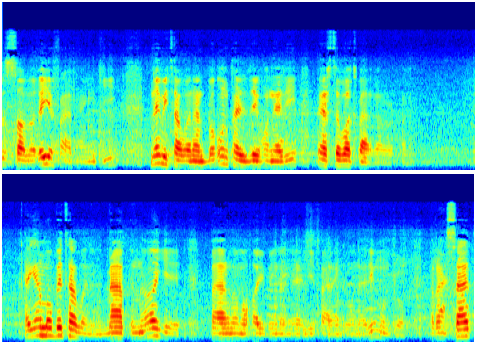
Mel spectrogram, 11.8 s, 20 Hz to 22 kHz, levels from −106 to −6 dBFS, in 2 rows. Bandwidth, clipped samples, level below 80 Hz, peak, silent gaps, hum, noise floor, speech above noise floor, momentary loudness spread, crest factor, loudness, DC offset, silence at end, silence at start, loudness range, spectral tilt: 11 kHz; under 0.1%; -74 dBFS; -6 dBFS; none; none; -52 dBFS; 29 dB; 19 LU; 18 dB; -22 LUFS; under 0.1%; 0 s; 0 s; 7 LU; -5.5 dB/octave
